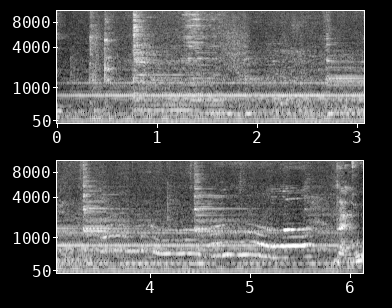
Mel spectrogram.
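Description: Steel-string acoustic guitar being retuned: strings ring while a tuning peg is turned, so their pitch slides down and up in several glides, with one note held steady underneath. The guitar is being detuned to an altered tuning.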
